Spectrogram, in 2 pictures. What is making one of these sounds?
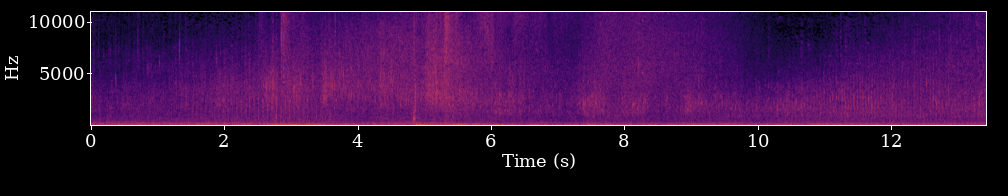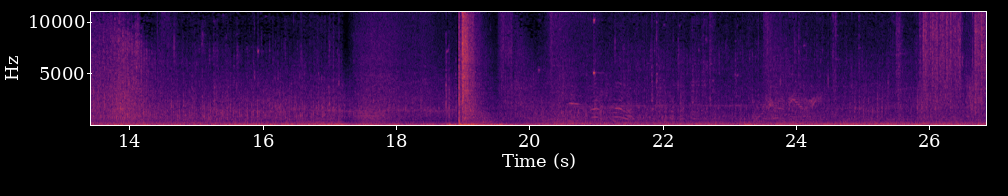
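A tank engine rumbles low and steady.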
